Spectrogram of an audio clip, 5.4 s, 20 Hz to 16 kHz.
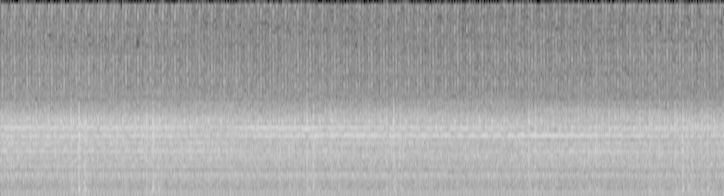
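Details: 2012 Toyota Prius 1.8 facelift, 32,000 km: faint, irregular light knocks roughly twice a second over a steady engine hum; knocking and vibration, cause not yet known.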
